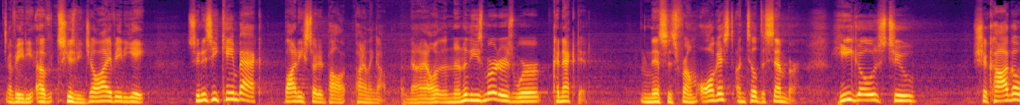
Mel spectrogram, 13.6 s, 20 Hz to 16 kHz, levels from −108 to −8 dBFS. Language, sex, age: English, male, 30-49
